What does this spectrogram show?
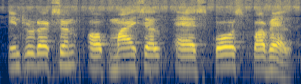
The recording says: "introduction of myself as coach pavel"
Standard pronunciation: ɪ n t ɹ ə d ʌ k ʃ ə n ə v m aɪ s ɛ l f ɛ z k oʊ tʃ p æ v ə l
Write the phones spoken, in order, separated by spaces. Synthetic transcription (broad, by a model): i n t ɹ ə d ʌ k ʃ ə n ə p m aɪ s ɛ l p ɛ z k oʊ s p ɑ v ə l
